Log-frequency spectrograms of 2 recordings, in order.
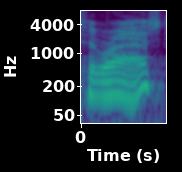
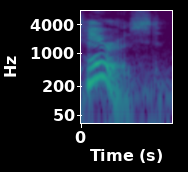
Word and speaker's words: harassed: deal no I'm saying everybody says harassed and it's Harris it's the actual pronunciation of the word but you know I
